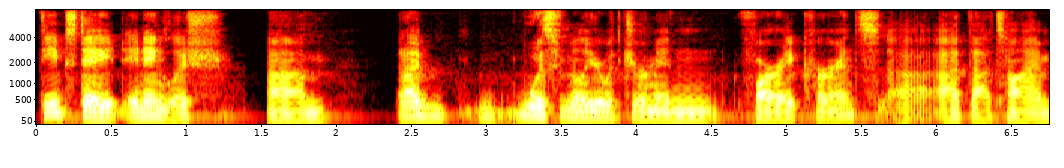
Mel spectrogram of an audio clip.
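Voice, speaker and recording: In a plain, everyday voice, a man speaks at a fairly slow pace with a medium pitch and ordinary pitch variation. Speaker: journalist and researcher. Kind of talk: interview. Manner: measured, frequent filler words.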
